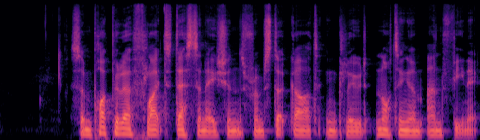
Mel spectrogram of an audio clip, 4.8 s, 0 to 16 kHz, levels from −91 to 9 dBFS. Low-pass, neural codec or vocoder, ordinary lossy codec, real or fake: 14.4 kHz; vocoder, 48 kHz, 128 mel bands, Vocos; none; fake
